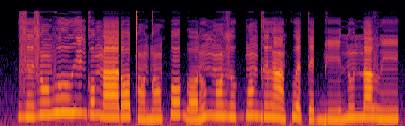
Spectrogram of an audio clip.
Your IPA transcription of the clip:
z ɨ˨ z ɔ̃˧ v oː˦ ɣ ĩ˦ ɡ ɔ˦ ŋ aː˧ ɾ ɔ˧ t ɔ̃˨ d ɔ̃˨ p ɔ˦ ɡ ɔ˨ ɾ ũ˦ ŋ ɔ̃˦ z u˧ ɡ͡b ɔ̃˦ ɡ ɨ˦ l ã˦˨ kʷ ɛ˦˨ t e˨ ɡ͡b iː˨ n ũ˧ n a˦ v ĩ˧

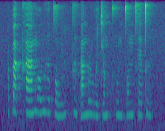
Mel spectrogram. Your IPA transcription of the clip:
ɓ a˦˥ k̚ t̪ʰ aː˧˥ ŋ ɔ˧˥ v ɨ˧ ə̯ t̪ ɔ˨˩˨ w v i˦˥ k̚ t̪ ɨ˨˩˨ ʔ a˧˥ ŋ ɹ u˨˩ ə̯ c ə˧˥ m t̪ʰ u˨˩ n t̪ ɔ˧ ŋ t̪ʰ ɛ˧˥ t̪ ɨ˨˩ t̚

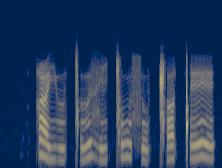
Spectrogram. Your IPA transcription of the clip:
q i˥˨ j ɯ˨˩˦ ǀ ɯ˩˥ z i˩˥ ǀ u˧˥˧ s u˨˩˦ ǁ ʌ˧˥˧ ǃ e˧˥˧

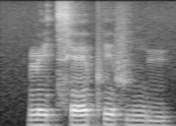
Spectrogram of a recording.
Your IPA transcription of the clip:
ɭ e t͡sʰ ɛ pʰ e f i ŋ y

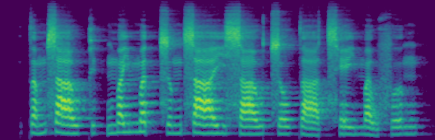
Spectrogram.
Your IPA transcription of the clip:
t̪ ɐ˨˥ m s aː˨ w k ɪ˨ k̚ m ɐ˥ j m ɐ˥ t̚ t͡s ʊ˨˥ ŋ s aː˧ j s aː˨ w t͡s o˨ w t̪ aː˨˩ t͡sʰ e˨ j m ɐ˨˩ w f ʊ˧ ŋ

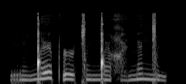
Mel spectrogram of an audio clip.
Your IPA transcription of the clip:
r ĩ ŋ͡ǃ ɛ pʼ ə˞ ǀ ĩ ŋ͡ǃ ɛ̃ χ ɛ̤ n ɛ̃ ŋ͡ǀ i

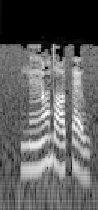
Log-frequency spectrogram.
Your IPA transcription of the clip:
ŋ ɛ̃ː dˤ ø u̯ θ æ u̯

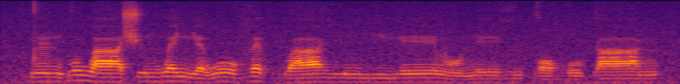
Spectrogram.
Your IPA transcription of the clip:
d ɛ̃˨ n ɡ o˦ w aː˧ ʃ ɨ˧ m w ɛ˦ ɲ ɛ˨ w o˦˨ v ɛ˦˨ p ɡʷ aː˨˦ ɣ i˧ m iː˧ j eː˧ l ɔ̃˨ n eː˧ ɣ ɨ˧ ɡ ɔ˨ v o˧ ɡ aː˦ ŋ

